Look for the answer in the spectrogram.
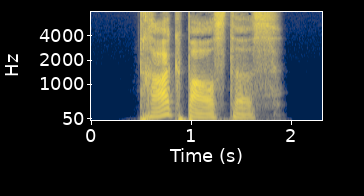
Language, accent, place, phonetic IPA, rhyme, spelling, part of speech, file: German, Germany, Berlin, [ˈtʁaːkbaːɐ̯stəs], -aːkbaːɐ̯stəs, tragbarstes, adjective, De-tragbarstes.ogg
- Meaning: strong/mixed nominative/accusative neuter singular superlative degree of tragbar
